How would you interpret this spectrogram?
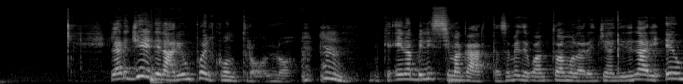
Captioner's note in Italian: schiarire la voce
